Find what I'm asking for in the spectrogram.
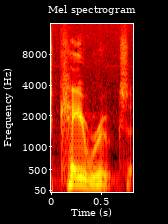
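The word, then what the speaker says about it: kairux (κῆρυξ): The word preach is a Greek word you pronounce kairux.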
